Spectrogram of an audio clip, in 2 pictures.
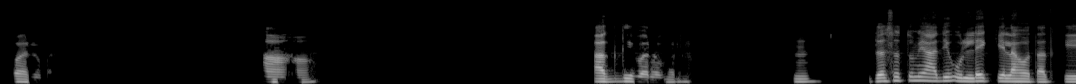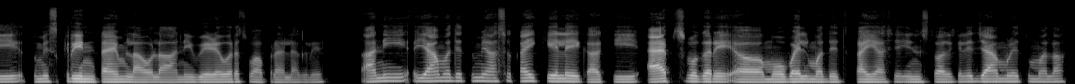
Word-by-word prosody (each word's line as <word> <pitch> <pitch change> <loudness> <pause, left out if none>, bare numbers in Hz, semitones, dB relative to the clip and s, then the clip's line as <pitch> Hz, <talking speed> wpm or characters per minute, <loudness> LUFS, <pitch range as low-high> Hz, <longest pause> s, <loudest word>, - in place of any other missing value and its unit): बरोबर. 115 -3 -6 2.1
हां, 115 -1 -1
हां. 110 +3 -11 2.8
अगदी 135 +1 +2
बरोबर. 115 0 -7 1.1
हं. 130 0 -5 0.7
जसं 150 +4 +1
तुम्ही 180 0 -1
आधी 165 0 +1
उल्लेख 155 -2 +2
केला 140 -2 +2
होतात 125 -3 -1
की 130 0 -6 0.3
तुम्ही 130 +1 -1
स्क्रीन 130 0 +4
टाईम 120 0 +4
लावला 115 -1 0
आणि 115 +1 -3
वेळेवरच 115 +1 0
वापरायला 110 -2 -6
लागले. 110 +1 -11 0.5
आणि 155 +5 0 0.2
यामध्ये 160 +1 +2
तुम्ही 160 0 -3
असं 150 +3 -3
काही 150 +1 +3
केलंय 140 -2 +4
का? 115 -2 -1
की 120 0 -3
ॲप्स 130 +3 +6
वगैरे 130 -2 +2
अ, 115 -1 +3
मोबाईलमध्येच 120 0 +2
काही 120 0 +2
असे 115 +2 -4
इन्स्टॉल 120 0 -2
केले 130 +1 -3
ज्यामुळे 130 0 +1
तुम्हाला 130 0 -4
125 Hz, 110 wpm, -25 LUFS, 120-140 Hz, 2.8 s, ॲप्स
